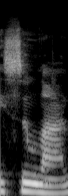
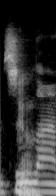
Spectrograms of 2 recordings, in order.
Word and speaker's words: Sulan: Sulan. Sulan like Mulan.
